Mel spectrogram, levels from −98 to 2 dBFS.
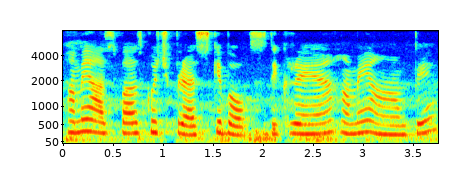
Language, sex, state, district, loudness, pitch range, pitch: Hindi, female, Punjab, Pathankot, -15 LUFS, 245-295 Hz, 270 Hz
